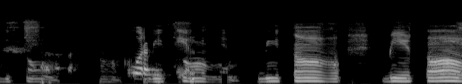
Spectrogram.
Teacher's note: jadi mengangkat pangkal lidah untuk menebalkannya ya, bukan merubahnya menjadi huruf yang tipisnya jadi ta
